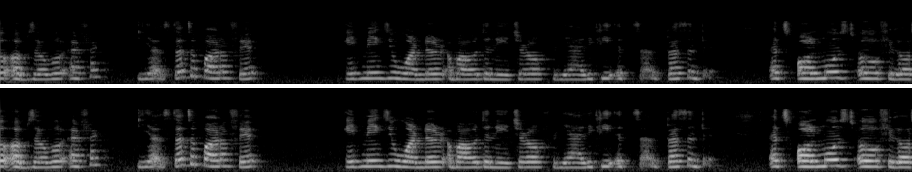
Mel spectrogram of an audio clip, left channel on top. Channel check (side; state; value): left; quieter; 6.4 dB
